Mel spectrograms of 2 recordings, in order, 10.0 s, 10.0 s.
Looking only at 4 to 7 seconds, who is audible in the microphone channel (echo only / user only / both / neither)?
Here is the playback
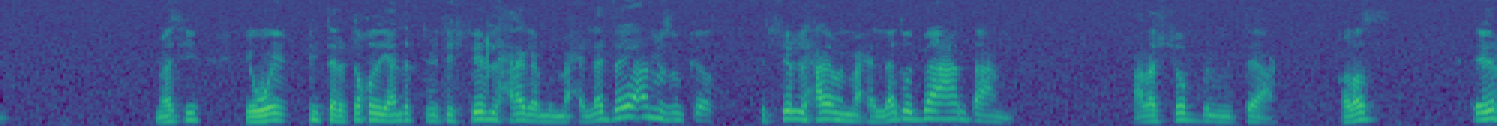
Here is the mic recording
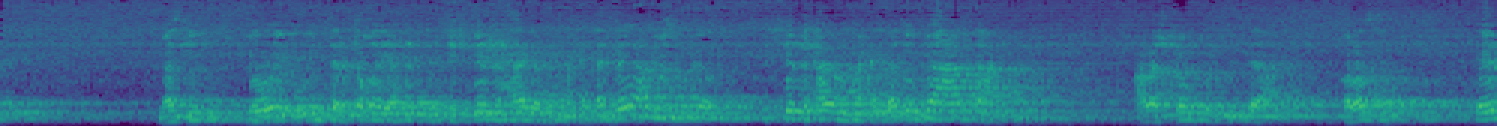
echo only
